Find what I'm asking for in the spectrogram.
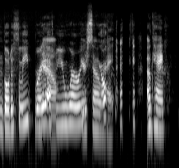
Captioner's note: laughs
